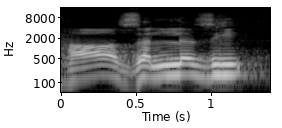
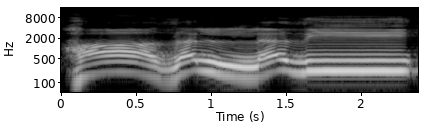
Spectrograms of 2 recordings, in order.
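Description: First: The consonant is pronounced as a z sound. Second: The consonant is pronounced as a dh sound. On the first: The speaker calls it wrong. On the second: The speaker calls it right.

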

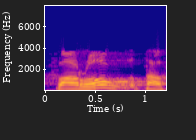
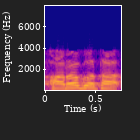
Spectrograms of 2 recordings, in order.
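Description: First: The gh sound is held still and heavy. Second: The gh sound is not held still and heavy. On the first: The speaker calls it right. "নড়াচড়া করবে না, মুস্তালিয়া মোটাও হবে" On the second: The speaker calls it wrong. "ফারাগতা এভাবে বলবো না, এটা সম্পূর্ণ ভুল"

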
